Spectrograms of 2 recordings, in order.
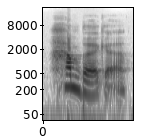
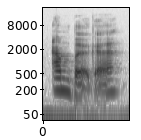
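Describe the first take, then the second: First: "hamburger" with a clearly breathed H at the start; sounded H. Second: "hamburger" French-style, H dropped; French-accented "hamburger" starting on the vowel, no breath. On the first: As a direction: puff of breath opening "hamburger". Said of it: "say it with a good English accent". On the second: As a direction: say "hamburger" as "amburger", like a French learner. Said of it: "with a French accent, you say". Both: Shown as a demonstration.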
